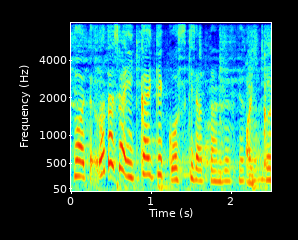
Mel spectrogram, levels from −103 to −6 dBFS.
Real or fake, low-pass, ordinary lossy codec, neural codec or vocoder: fake; none; none; codec, 16 kHz, 8 kbps, FreqCodec, smaller model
